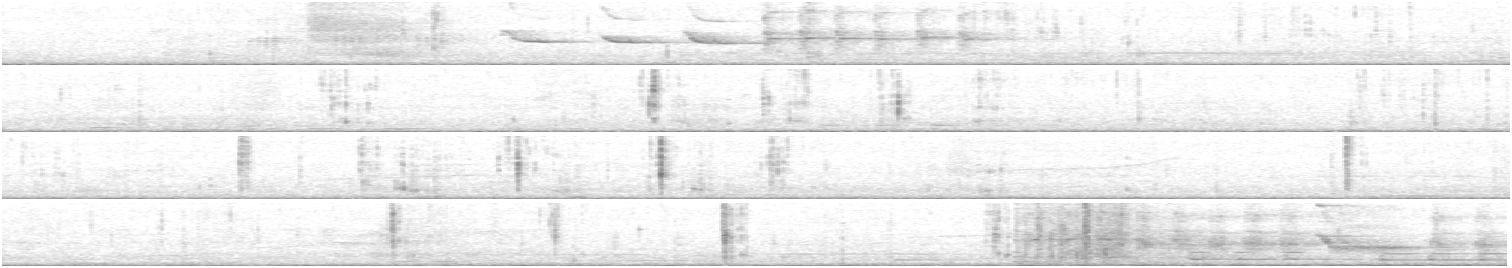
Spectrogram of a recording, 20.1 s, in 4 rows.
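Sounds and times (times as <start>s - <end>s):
person chewing crispy food: 0.6s - 14.7s, 15.3s - 18.8s
bird calling: 18.4s - 20.0s.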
